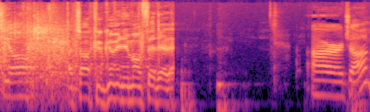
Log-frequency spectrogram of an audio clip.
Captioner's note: some Applause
